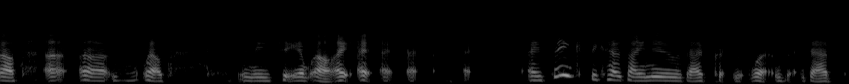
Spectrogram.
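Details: Adult woman with cluttering since age 5; cluttering.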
